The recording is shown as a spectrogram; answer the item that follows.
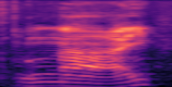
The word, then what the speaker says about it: ngai: It's ngai, N-G, it's spelled ngai.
